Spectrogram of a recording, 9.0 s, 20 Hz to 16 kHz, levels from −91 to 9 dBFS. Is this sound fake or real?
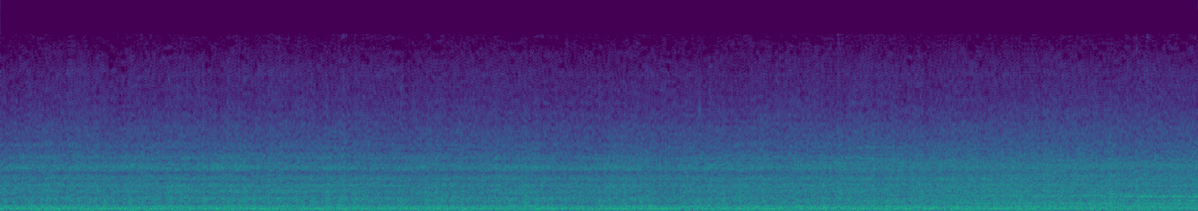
fake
